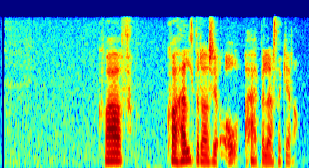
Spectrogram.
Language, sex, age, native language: Icelandic, male, 20-29, Icelandic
